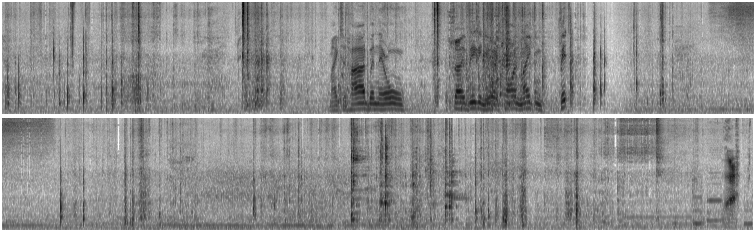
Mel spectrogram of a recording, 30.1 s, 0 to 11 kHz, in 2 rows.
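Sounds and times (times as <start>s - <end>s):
cans and bottles clinking: 8.4s - 13.5s, 22.0s - 28.4s
low machine hum: 20.6s - 30.0s.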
